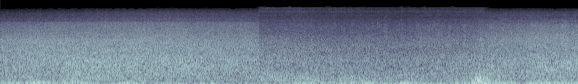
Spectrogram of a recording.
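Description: Ocean surf washing and churning over a lava-rock reef, a steady rush of water, with wind buffeting the microphone.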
